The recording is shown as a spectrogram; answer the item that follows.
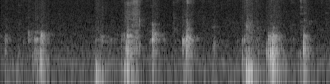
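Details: Dog chewing on a bone in short rhythmic crunches, about two bites a second, each a brief gritty burst separated by quiet gaps.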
